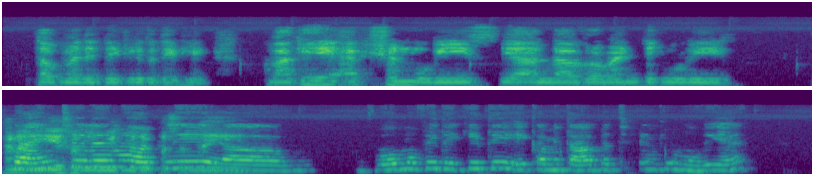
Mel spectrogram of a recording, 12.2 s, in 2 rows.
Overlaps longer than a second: present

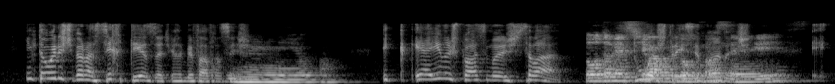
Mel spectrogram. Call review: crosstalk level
present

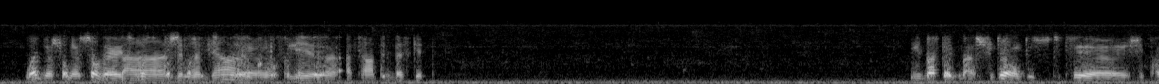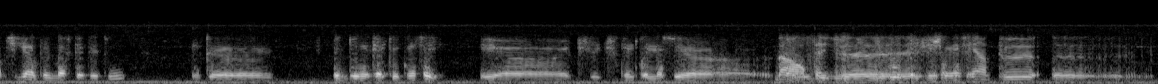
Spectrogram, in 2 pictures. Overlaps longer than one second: present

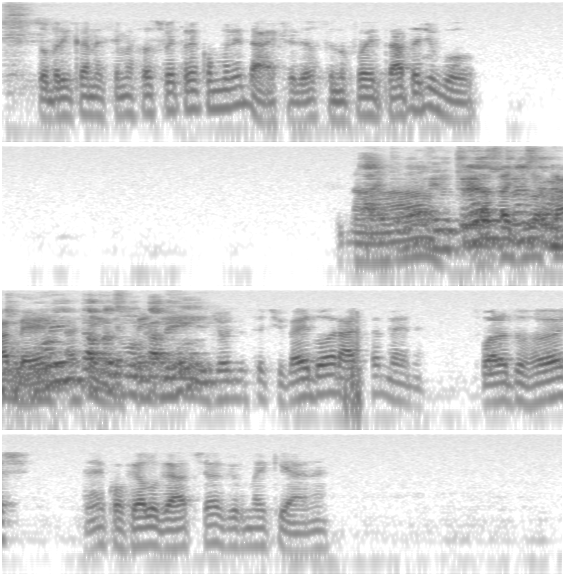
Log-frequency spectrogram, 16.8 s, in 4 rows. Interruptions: present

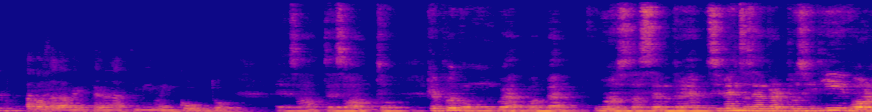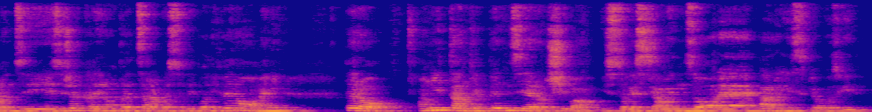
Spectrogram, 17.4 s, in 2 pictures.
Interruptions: none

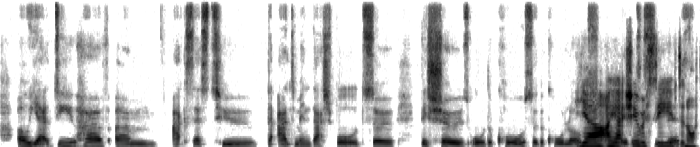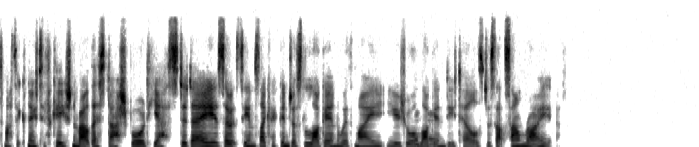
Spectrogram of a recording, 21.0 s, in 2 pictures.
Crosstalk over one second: present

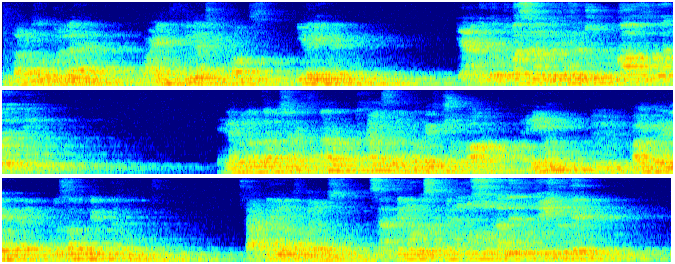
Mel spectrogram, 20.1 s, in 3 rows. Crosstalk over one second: none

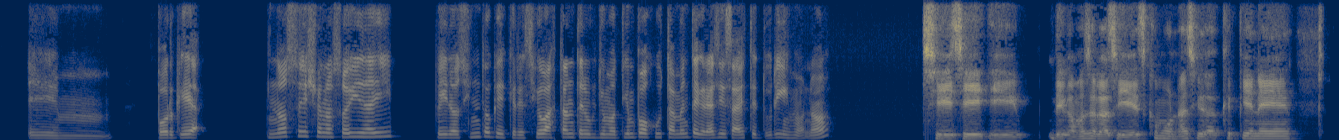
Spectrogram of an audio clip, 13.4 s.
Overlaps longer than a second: none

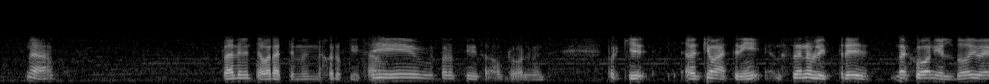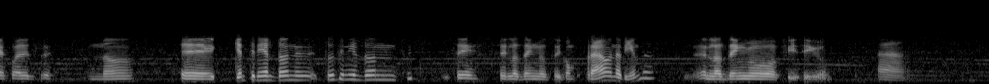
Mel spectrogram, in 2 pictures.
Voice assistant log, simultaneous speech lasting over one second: none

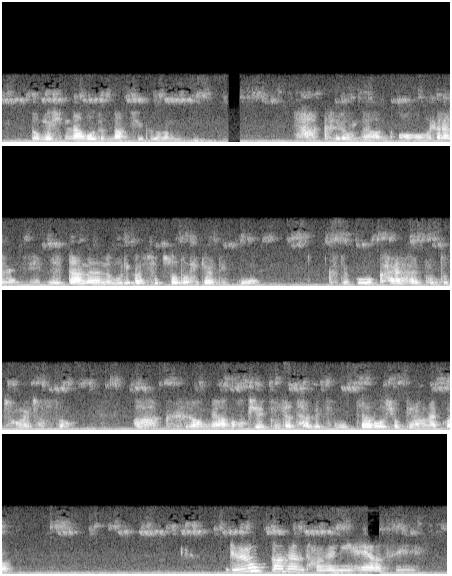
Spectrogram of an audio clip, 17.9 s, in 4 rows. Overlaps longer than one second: none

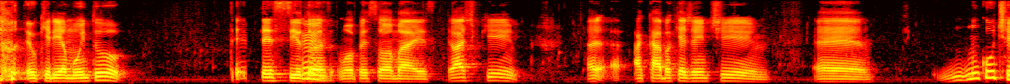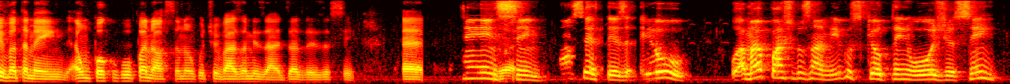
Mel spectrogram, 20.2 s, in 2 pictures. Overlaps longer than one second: none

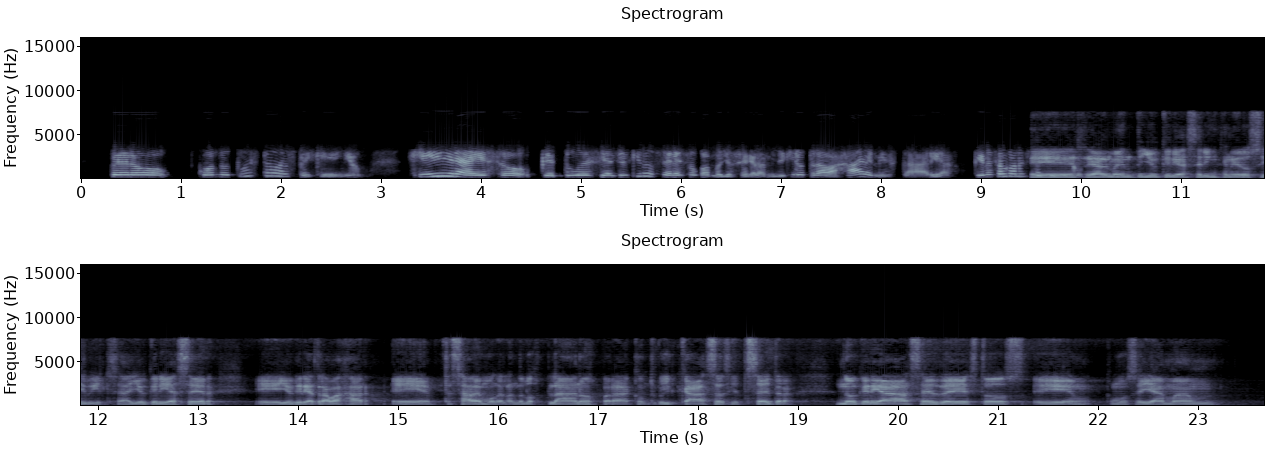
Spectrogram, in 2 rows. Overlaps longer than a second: none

